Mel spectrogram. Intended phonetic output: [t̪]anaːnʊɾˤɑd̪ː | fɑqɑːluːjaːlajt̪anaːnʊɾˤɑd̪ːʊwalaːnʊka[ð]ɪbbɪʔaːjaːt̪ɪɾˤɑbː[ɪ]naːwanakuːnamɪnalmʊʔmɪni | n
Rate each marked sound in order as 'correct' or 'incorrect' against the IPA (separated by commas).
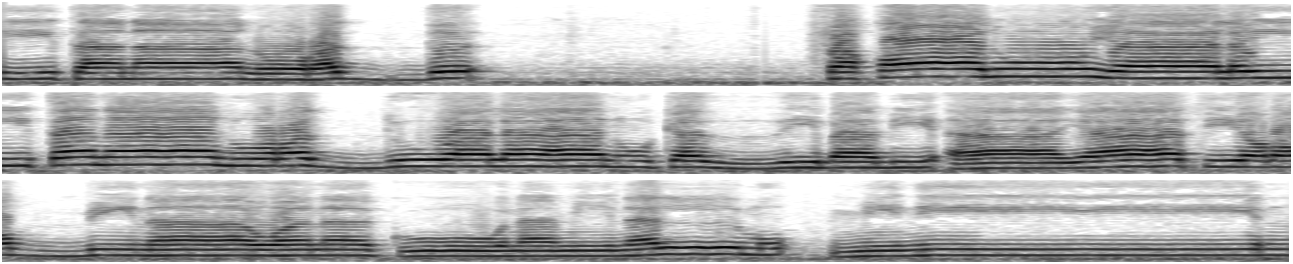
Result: correct, incorrect, correct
